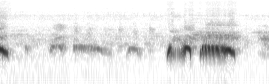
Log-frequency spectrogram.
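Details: Spotted dove used as a decoy to draw answering calls from wild birds: soft gentle low coos first, then one loud phrase of a doubled note and a long burry coo falling at its end.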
